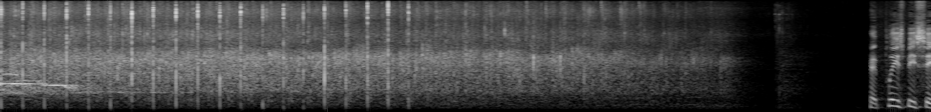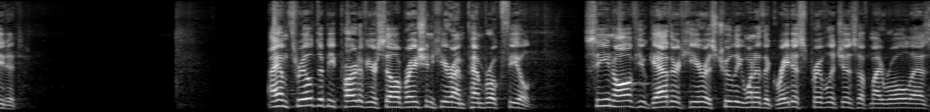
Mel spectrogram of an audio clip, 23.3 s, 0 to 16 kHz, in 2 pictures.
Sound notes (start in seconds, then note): 0.2 cheering; 2.1 applause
